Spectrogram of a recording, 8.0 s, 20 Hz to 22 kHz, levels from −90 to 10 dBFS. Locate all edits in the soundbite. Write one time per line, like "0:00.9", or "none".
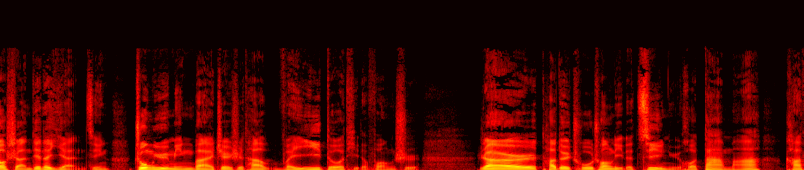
none

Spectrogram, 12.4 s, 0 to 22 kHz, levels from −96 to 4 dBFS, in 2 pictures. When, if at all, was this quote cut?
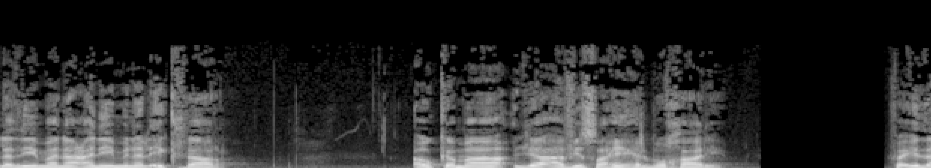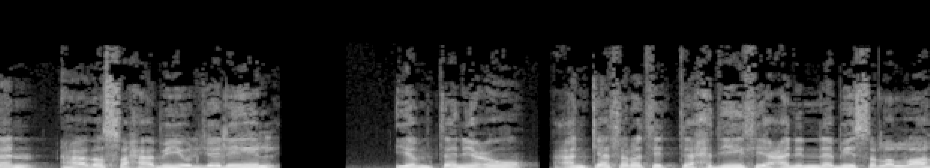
0:09.8

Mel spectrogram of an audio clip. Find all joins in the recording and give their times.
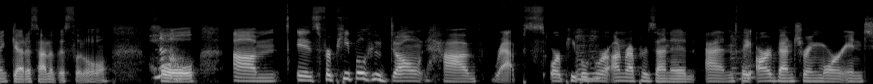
none

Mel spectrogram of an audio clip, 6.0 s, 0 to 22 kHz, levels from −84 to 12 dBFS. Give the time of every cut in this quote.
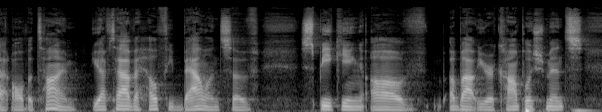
none

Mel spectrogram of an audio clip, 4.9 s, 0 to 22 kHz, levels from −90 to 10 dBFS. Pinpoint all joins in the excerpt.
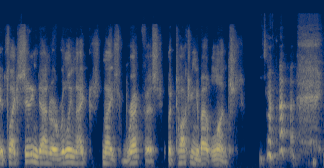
0:02.5

